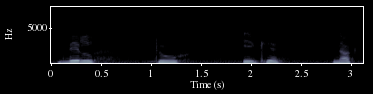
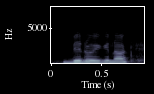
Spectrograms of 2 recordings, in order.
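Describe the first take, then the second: First: It is said slowly. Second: It is said at normal speed.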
